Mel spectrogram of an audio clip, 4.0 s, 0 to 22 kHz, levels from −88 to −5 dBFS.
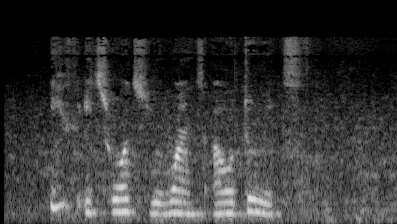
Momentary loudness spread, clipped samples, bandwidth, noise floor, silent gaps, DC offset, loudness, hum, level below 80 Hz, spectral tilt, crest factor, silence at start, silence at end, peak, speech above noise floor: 23 LU; under 0.1%; 11.5 kHz; -45 dBFS; none; under 0.1%; -24 LUFS; none; -56 dBFS; -5.5 dB/octave; 18 dB; 0.5 s; 0 s; -8 dBFS; 21 dB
